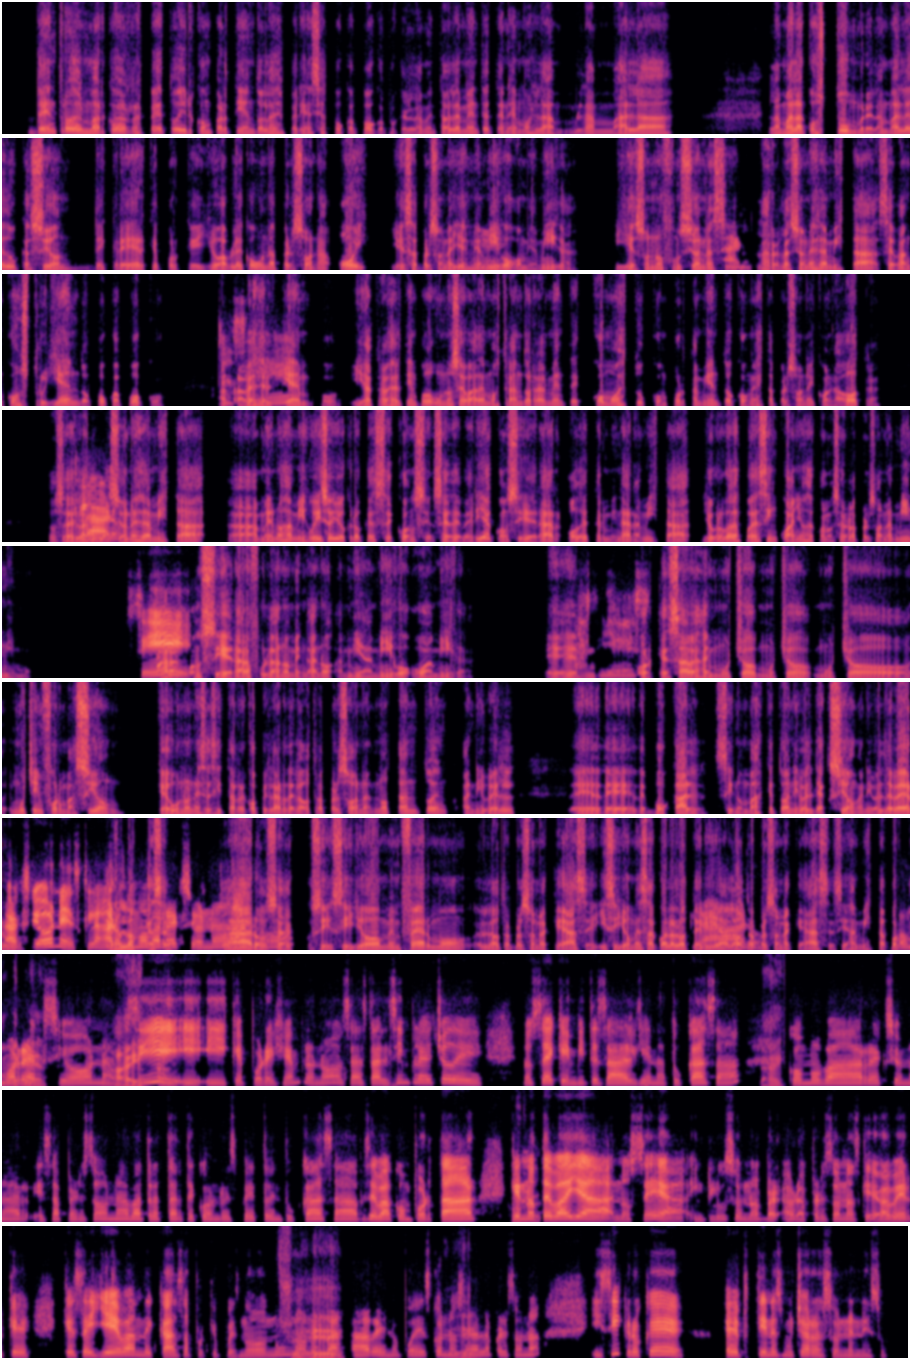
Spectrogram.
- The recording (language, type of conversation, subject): Spanish, podcast, ¿Cómo se construye la confianza en una pareja?
- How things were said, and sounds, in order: other background noise; tapping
